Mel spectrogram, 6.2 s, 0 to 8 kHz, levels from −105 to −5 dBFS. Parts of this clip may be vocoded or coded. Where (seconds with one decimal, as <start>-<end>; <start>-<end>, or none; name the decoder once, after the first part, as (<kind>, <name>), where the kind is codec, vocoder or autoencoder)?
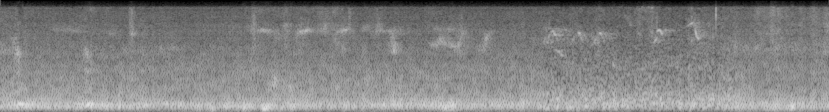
0.0-4.1 (vocoder, WaveNeXt); 5.5-6.2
